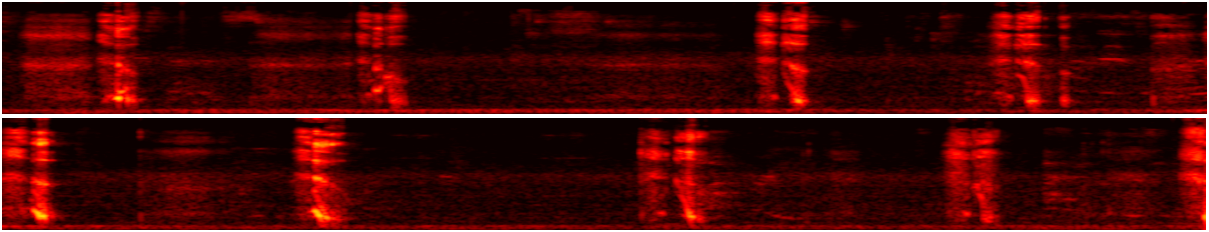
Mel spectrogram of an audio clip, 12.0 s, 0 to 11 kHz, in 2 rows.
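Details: Sharp, loud hiccups about 43 a minute at uneven intervals with quiet between; person reports about 30 minutes of hiccups, on and off all day: persistent hiccups.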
